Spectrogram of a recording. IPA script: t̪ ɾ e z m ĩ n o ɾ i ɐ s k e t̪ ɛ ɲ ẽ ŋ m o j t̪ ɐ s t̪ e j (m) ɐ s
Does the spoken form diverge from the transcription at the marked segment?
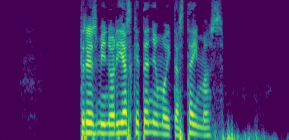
no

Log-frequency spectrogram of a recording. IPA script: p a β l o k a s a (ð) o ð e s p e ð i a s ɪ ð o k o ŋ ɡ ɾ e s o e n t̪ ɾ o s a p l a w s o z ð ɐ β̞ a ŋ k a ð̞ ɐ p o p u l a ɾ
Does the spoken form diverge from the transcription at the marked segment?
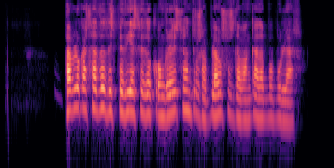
no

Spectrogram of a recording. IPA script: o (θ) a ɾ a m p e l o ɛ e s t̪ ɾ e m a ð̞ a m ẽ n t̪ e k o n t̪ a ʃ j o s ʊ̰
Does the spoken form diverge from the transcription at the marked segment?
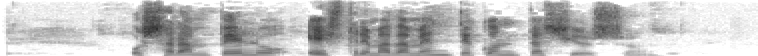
yes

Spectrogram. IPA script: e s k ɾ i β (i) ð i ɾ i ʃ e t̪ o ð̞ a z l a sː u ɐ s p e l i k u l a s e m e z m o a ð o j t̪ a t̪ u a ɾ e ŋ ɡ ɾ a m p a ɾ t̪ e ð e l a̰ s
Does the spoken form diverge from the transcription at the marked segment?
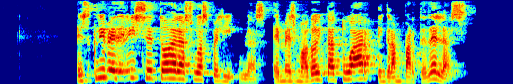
yes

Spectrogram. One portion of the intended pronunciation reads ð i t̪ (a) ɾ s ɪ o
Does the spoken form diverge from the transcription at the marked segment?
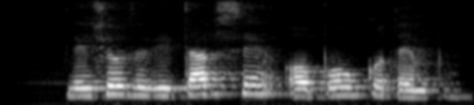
no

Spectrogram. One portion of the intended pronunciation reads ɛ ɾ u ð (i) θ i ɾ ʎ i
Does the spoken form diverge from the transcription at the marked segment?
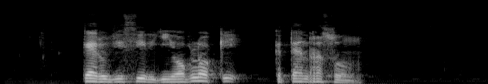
no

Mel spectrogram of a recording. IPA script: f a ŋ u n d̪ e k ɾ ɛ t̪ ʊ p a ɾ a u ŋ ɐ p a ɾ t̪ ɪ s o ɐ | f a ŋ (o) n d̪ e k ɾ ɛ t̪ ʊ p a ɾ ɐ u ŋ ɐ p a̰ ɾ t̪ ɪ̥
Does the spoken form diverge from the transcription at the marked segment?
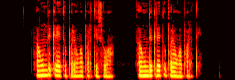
yes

